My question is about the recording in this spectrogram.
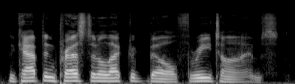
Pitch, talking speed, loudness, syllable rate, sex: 140 Hz, 160 wpm, -18 LUFS, 4.9 syllables/s, male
